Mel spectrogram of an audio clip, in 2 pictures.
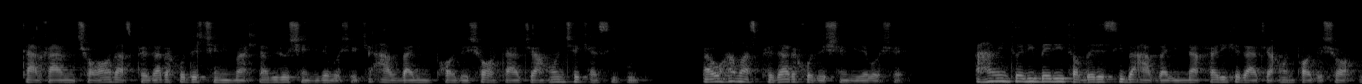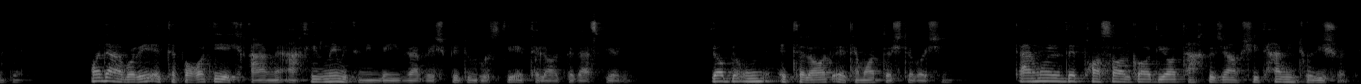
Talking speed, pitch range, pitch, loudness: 155 wpm, 95-120 Hz, 105 Hz, -42 LUFS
